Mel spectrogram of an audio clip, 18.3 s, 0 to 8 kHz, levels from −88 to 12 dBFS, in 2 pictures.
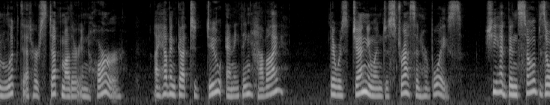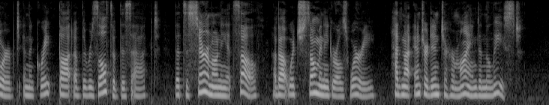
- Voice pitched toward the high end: Yes, high, 195 Hz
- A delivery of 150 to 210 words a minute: Yes, average, 185 wpm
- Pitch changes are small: No, average, 3.7 semitones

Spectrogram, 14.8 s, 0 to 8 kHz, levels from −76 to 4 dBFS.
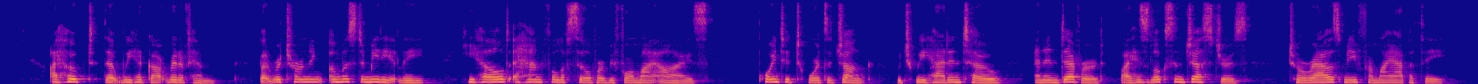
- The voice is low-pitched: No, high, 215 Hz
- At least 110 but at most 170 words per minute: No, average, 180 wpm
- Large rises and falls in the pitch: No, average, 3.2 semitones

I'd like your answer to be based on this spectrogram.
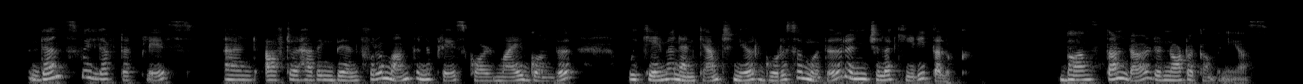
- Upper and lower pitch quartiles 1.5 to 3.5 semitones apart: No, average, 4.1 semitones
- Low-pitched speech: No, high, 215 Hz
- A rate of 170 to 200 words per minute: No, average, 145 wpm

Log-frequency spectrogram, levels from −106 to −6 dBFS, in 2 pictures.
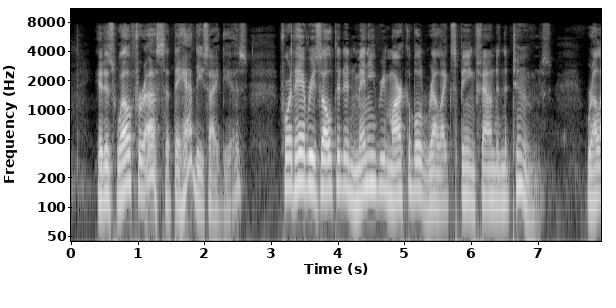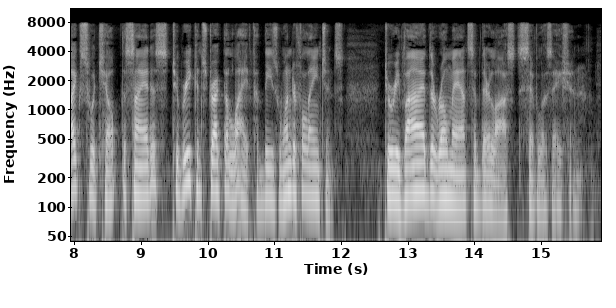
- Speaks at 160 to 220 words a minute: Yes, average, 165 wpm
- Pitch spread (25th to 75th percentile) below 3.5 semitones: No, average, 4.0 semitones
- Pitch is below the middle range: Yes, low, 125 Hz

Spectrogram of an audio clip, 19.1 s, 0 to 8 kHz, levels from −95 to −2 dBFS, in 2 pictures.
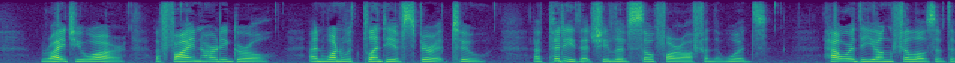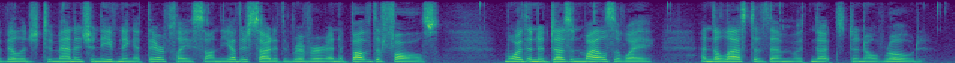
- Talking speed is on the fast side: Yes, fast, 210 wpm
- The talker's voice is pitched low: No, high, 205 Hz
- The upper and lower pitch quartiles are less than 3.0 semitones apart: Yes, narrow, 2.6 semitones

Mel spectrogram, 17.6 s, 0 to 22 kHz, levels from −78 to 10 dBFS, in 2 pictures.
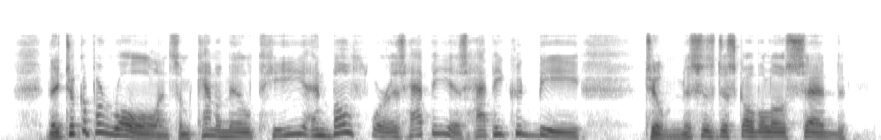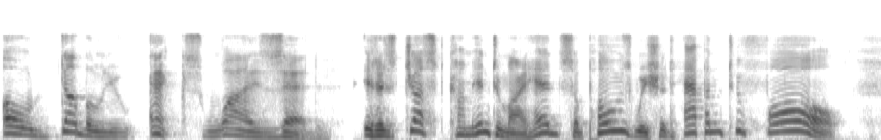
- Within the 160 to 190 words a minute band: No, slow, 135 wpm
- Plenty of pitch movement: Yes, wide, 8.8 semitones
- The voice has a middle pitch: Yes, medium, 150 Hz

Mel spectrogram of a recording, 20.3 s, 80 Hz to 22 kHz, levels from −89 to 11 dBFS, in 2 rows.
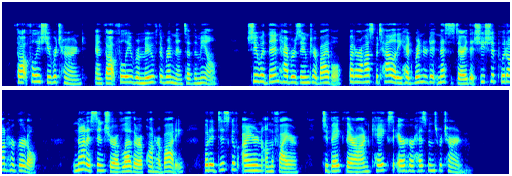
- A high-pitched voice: Yes, very high, 250 Hz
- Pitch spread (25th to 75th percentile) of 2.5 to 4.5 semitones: Yes, average, 3.3 semitones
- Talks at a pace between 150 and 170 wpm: Yes, average, 165 wpm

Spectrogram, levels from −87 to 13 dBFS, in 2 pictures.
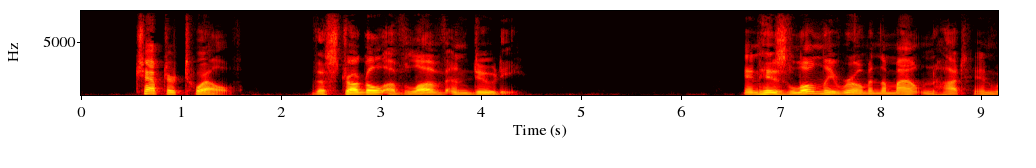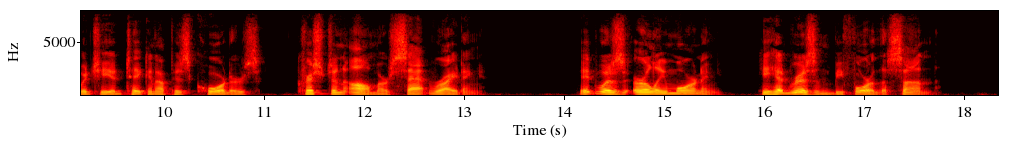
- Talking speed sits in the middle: No, slow, 125 wpm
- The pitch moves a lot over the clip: Yes, wide, 7.4 semitones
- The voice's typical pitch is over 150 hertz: No, low, 110 Hz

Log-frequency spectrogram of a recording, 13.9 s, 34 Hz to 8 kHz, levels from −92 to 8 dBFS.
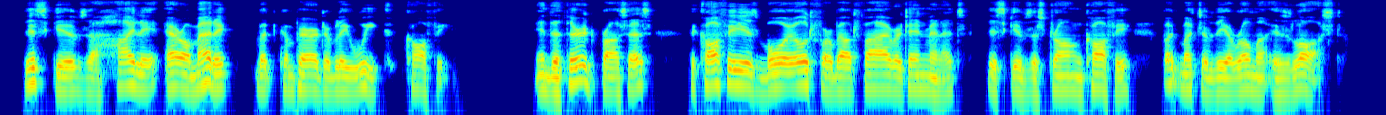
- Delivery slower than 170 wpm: Yes, average, 150 wpm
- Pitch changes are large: No, average, 3.2 semitones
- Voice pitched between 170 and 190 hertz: No, low, 115 Hz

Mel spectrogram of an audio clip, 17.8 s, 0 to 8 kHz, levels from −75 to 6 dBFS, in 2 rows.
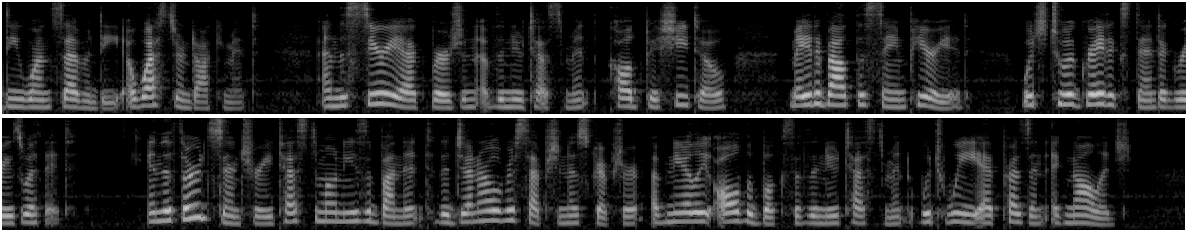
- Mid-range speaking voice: No, high, 205 Hz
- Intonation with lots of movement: No, average, 3.8 semitones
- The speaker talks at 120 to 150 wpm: No, average, 185 wpm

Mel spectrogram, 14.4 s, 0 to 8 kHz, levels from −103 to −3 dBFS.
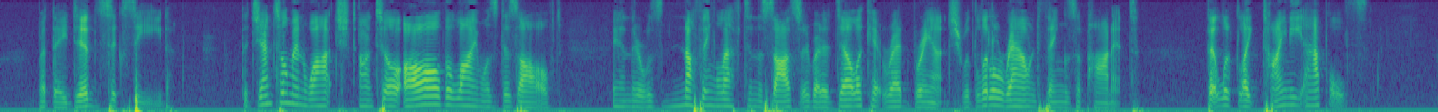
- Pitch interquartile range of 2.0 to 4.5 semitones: Yes, average, 3.9 semitones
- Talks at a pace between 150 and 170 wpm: Yes, average, 160 wpm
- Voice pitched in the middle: Yes, medium, 165 Hz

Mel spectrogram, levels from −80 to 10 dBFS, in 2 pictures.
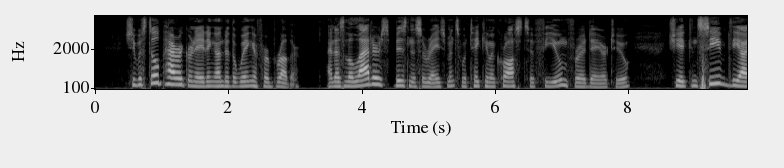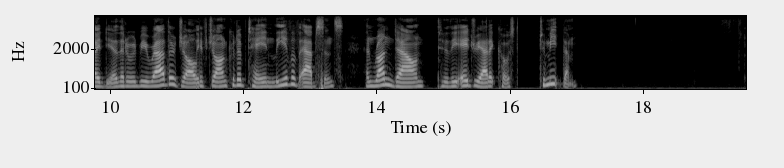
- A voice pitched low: No, medium, 185 Hz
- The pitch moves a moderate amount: Yes, average, 3.1 semitones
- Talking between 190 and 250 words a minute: No, average, 170 wpm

